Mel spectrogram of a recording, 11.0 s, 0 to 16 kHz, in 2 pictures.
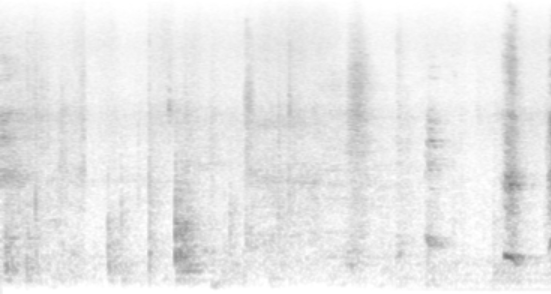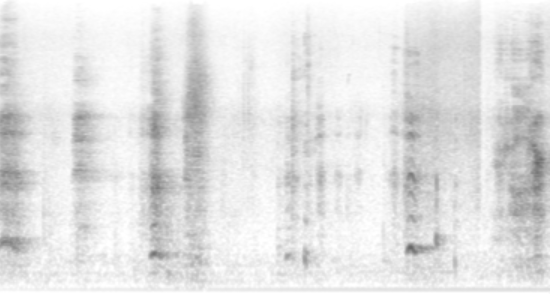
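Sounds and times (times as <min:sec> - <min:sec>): woman gasping and sobbing: 0:05.0 - 0:07.7.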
